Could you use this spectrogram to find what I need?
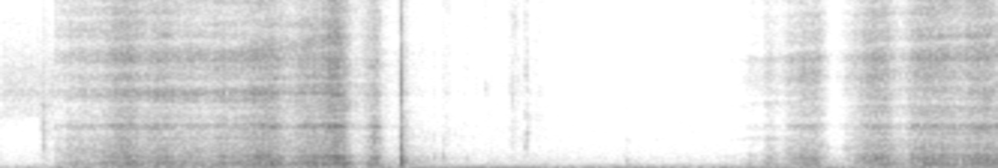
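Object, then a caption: Wooden block scraped by a steel chisel. A steel chisel pushed by hand pares and scrapes along the top edge of a solid, pale, light-coloured wooden block, roughly hand-sized, resting on a workbench among shavings. Long, bright, rasping strokes are broken by two sharp clicks in the middle. A quieter, softer scraping stretch follows before the strokes build again toward the end.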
